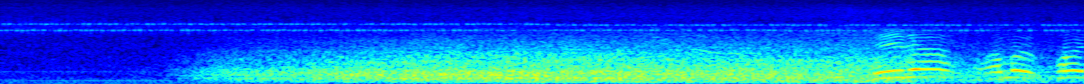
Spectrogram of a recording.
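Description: A hot-air balloon burner roars loudly.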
